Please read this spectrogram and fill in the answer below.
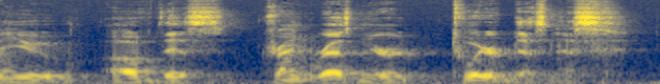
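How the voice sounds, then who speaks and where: The speech is very slow, with lively intonation. Noticeable background noise runs under the voice. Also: man. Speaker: music journalist. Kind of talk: interview.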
